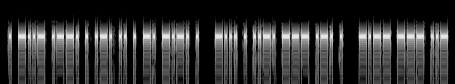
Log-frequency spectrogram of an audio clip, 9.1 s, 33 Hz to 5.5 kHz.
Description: Morse code, heard as a keyed tone, about 25 wpm, 600 Hz. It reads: EXPERIENCE BEFORE YOU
